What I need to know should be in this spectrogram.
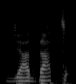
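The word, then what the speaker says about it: Yada (ידע): Das, was ich will, ist Yadat Elohim, Gottes Erkenntnis. Erkenntnis, erkennen, schreibt man im Hebräischen so und es heißt, man spricht es aus Yada.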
